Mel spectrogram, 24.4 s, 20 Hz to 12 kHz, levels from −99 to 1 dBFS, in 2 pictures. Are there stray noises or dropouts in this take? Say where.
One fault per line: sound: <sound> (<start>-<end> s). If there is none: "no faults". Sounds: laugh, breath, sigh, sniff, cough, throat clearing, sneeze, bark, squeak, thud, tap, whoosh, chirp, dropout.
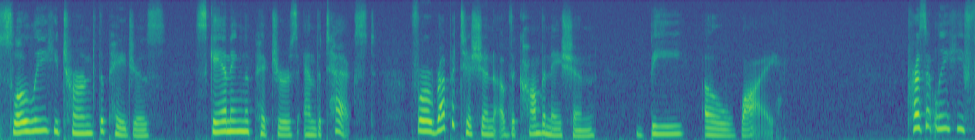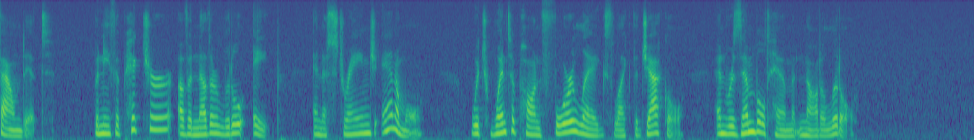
no faults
